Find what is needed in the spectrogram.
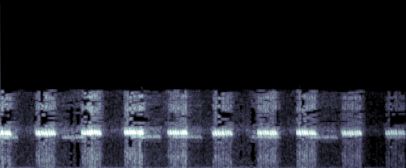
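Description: Short, high-pitched pulses repeated evenly, a little over two a second, each with a click, in a muffled recording without its top end. They stop near the end.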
